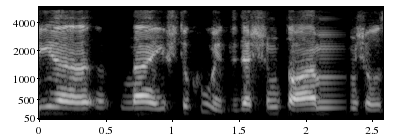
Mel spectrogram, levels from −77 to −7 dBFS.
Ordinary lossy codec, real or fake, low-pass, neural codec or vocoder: MP3, 48 kbps; real; 5.4 kHz; none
